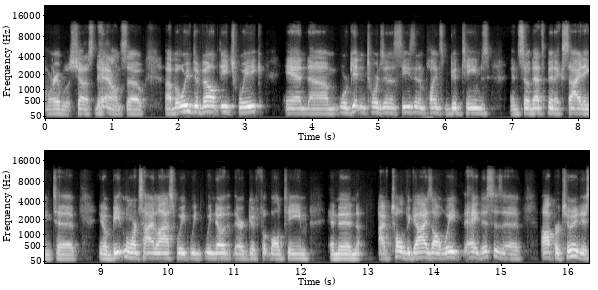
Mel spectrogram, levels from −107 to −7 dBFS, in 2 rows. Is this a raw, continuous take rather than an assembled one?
yes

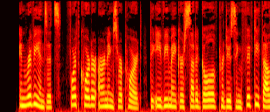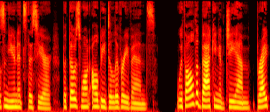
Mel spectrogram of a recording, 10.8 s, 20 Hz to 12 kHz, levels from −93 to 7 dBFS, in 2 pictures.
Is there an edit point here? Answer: yes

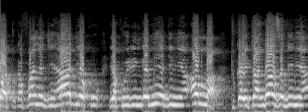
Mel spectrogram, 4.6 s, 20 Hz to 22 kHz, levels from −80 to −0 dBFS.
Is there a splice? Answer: no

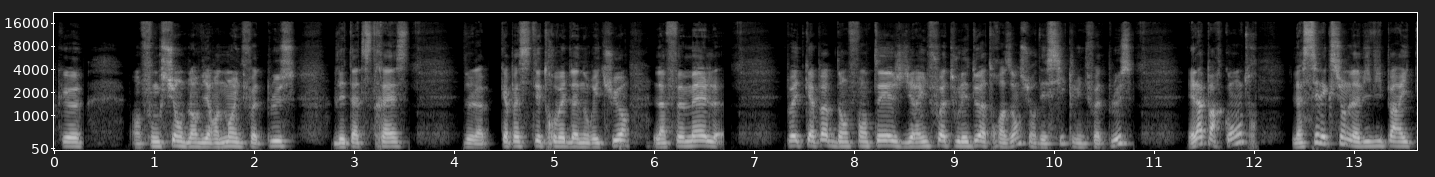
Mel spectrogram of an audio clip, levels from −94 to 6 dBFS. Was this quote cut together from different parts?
no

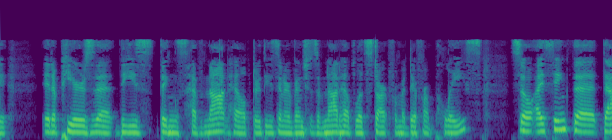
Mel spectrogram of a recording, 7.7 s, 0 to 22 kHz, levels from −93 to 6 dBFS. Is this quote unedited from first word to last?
yes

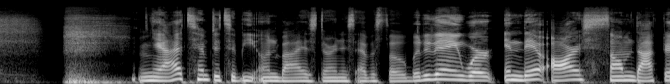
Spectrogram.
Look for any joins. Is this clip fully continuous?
no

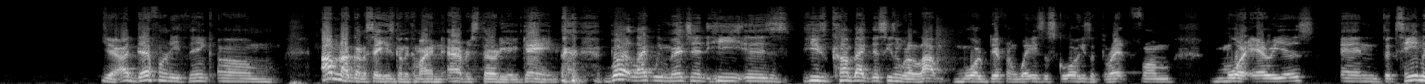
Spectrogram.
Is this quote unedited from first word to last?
yes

